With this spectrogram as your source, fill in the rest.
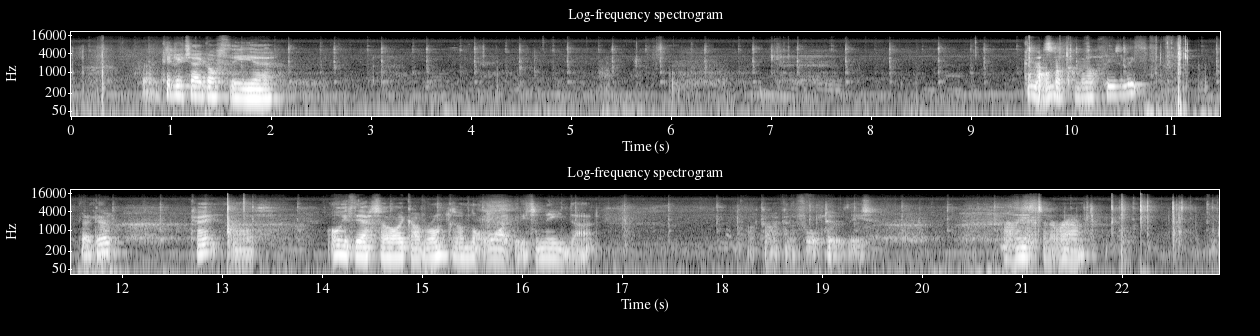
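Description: Metal computer parts clatter and click as hands handle them.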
